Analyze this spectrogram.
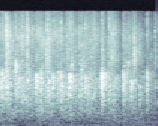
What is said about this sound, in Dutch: Ik vind dat dat best eens een applaus mag hebben.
